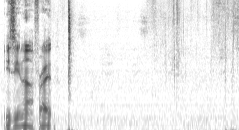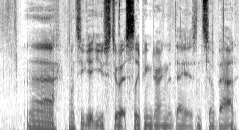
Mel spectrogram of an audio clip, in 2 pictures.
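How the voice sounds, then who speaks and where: A man playing a teasing, laid-back young vampire coworker on a store night shift, talking casually and a little haltingly in an intimate ASMR roleplay. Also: rumbling low, a little mellow. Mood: relaxed. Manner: hesitant, stammering, dryly teasing.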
